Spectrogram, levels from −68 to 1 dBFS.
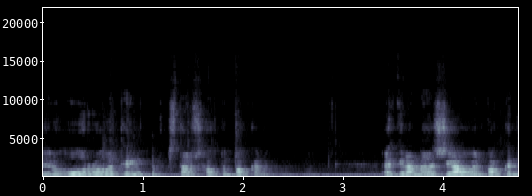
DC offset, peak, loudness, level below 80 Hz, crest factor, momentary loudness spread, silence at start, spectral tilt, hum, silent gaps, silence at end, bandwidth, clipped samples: under 0.1%; -4 dBFS; -23 LUFS; -38 dBFS; 20 dB; 22 LU; 0 s; -5 dB/octave; none; none; 0 s; 16 kHz; under 0.1%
